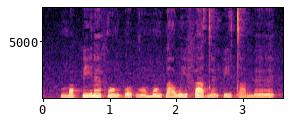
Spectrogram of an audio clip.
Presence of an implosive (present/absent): absent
